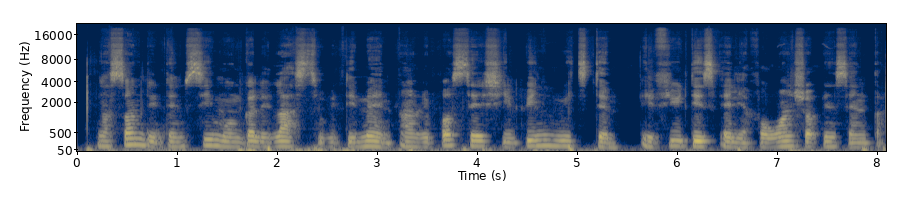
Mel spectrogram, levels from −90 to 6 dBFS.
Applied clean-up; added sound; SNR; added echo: neural mask model DeepFilterNet 3.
